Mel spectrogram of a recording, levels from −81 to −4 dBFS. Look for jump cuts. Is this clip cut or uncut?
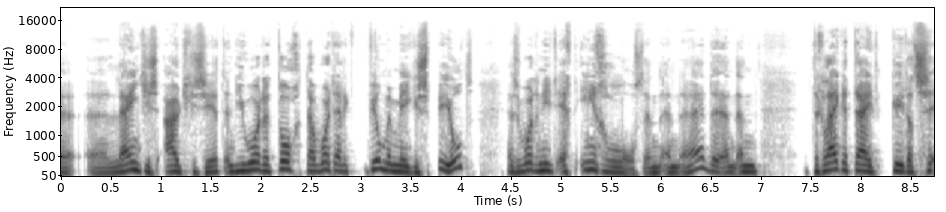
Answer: uncut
